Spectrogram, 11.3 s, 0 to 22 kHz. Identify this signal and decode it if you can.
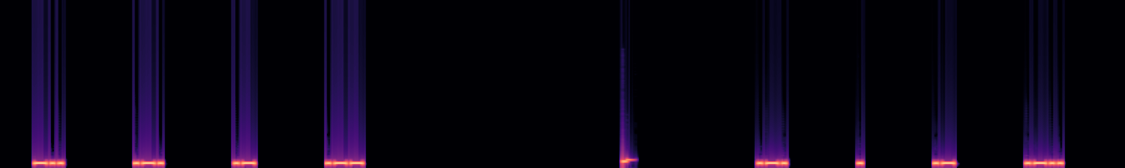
Morse code, heard as a keyed tone, about 30 wpm, spaced as for 10 wpm, 700 Hz. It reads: DRAW REAL
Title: 6x Character Spacing - Top 300 Words - 30wpm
